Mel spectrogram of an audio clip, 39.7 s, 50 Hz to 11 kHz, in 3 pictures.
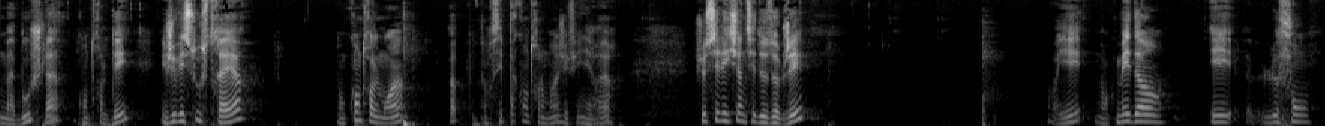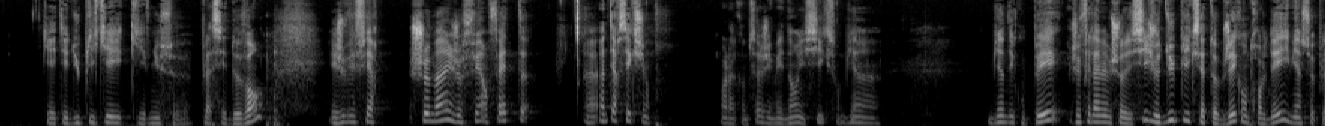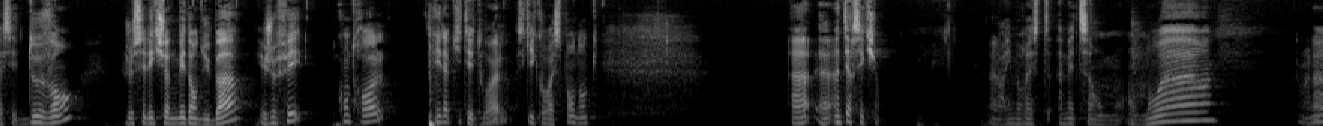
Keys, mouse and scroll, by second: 0.7 ctrl+d, 2.0 shift+click, 3.9 ctrl+KP_Subtract, 4.8 ctrl+z, 5.9 ctrl+z, 6.3 ctrl+click, 7.2 shift+click, 8.8 click, 9.3 click, 10.7 click, 11.0 click, 12.0 click, 15.5 shift+click, 16.8 click, 19.9 click, 22.2 click, 25.6 ctrl+d, 28.0 shift+click, 32.6 click, 35.6 Escape, 36.3 F2, 36.4 click, 38.5 click.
